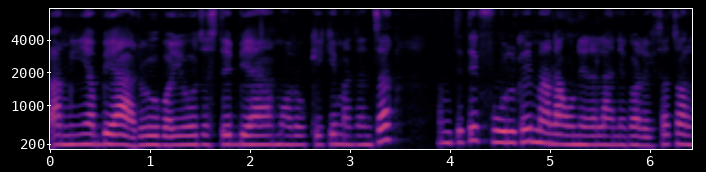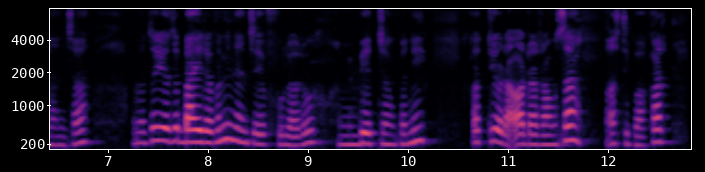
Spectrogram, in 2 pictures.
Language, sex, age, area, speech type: Nepali, female, 30-45, rural, spontaneous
